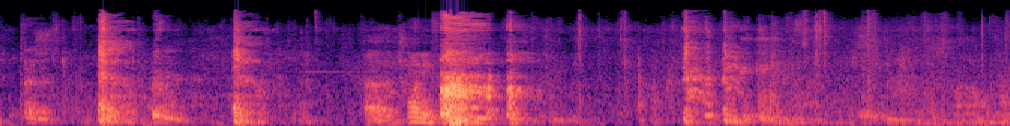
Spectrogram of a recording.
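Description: A few scattered coughs and brief, low voices in a quiet room, separate short sounds about a second apart, the loudest a little under halfway through.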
